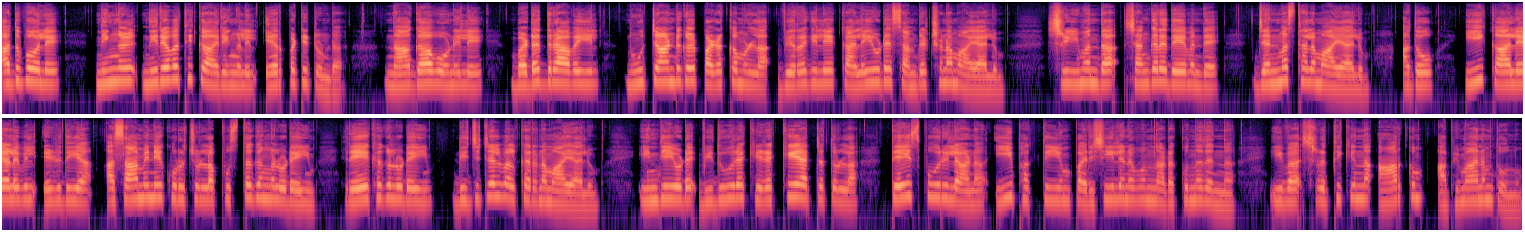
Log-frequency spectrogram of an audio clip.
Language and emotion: Malayalam, neutral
